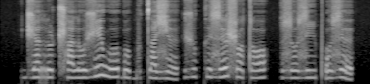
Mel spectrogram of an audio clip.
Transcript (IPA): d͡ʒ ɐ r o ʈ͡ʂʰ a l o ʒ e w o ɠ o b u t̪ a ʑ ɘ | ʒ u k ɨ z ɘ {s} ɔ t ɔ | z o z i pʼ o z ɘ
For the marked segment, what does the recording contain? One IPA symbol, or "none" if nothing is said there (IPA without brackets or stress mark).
ʂ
